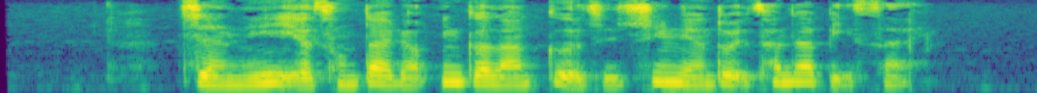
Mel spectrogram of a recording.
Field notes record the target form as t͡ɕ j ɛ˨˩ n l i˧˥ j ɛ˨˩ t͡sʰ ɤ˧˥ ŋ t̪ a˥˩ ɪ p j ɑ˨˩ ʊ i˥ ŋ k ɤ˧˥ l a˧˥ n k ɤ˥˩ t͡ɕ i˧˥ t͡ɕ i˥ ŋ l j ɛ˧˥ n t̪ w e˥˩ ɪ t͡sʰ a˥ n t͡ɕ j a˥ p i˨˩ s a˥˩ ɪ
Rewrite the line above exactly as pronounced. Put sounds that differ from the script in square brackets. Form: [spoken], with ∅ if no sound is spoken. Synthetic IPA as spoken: t͡ɕ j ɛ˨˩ n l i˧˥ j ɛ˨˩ t͡sʰ ɤ˧˥ ŋ t̪ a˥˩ ɪ p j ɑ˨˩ ʊ i˥ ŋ k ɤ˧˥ l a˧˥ n k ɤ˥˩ t͡ɕ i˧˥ [t͡ɕʰ] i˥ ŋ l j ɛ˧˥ n t̪ w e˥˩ ɪ t͡sʰ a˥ n t͡ɕ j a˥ p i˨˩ s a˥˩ ɪ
